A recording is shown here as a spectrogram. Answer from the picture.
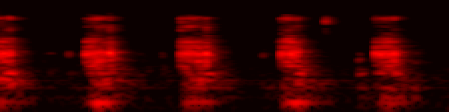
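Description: Four faint, short clicks at the computer, about half a second apart, as the shared document is moved on to the next photo.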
